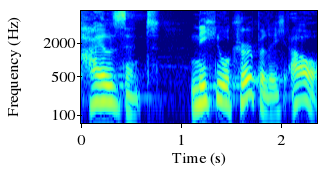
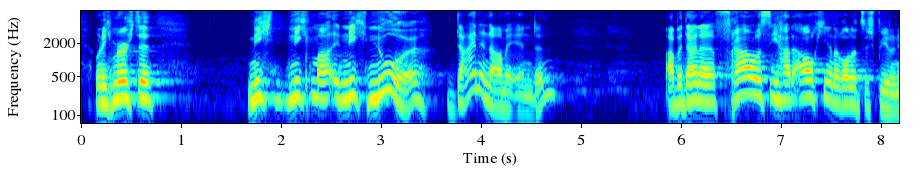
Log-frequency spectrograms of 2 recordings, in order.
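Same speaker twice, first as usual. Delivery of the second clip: scripture reading; 5 semitones higher, 6 dB louder than usual. Acted. Reads God's words about Sarah.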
